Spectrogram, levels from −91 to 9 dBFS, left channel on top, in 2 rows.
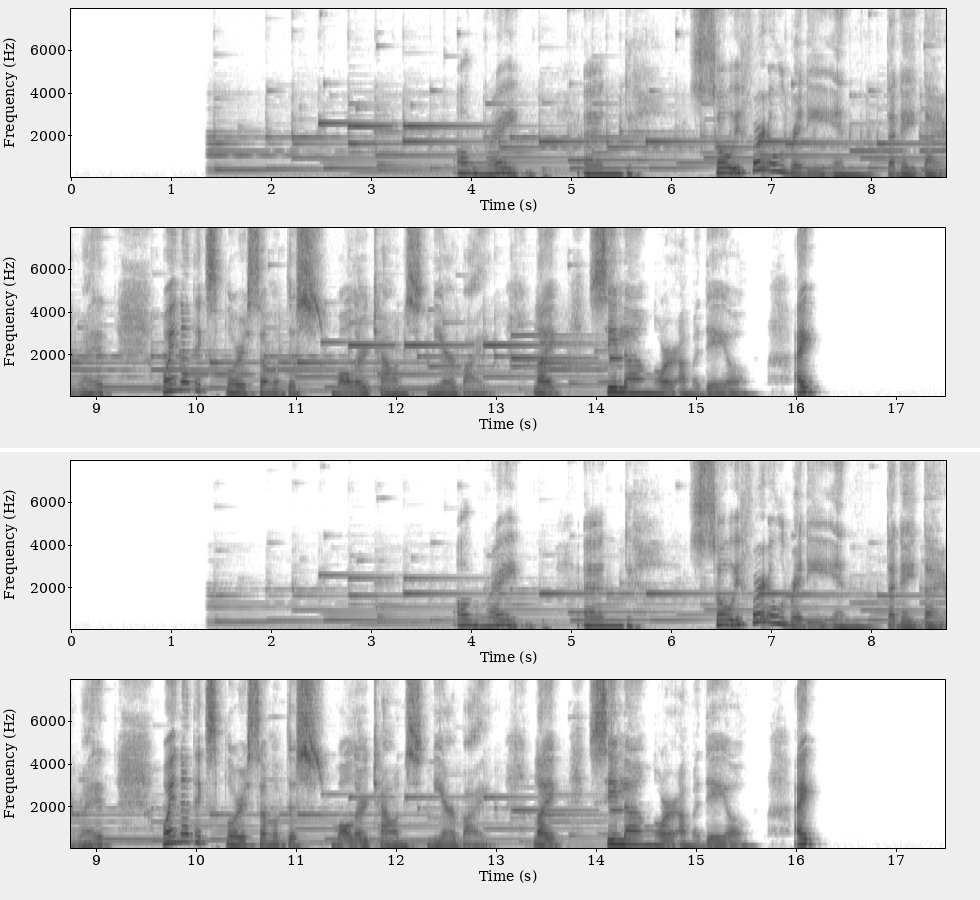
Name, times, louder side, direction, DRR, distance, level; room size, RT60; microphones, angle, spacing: sound 1, 1.4-14.3, left 5 dB, 75° left, 1.2 m, -36 dB
voice 1, 3.8-4.6 5.1-5.9 6.2-16.1, equal, 5° right, 0.8 m, -27 dB
8.3 x 4.5 x 3.4 m
head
